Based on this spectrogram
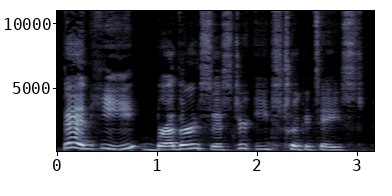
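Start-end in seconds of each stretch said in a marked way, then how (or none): none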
